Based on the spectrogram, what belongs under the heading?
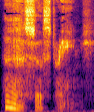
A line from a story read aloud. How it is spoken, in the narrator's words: he breathed out wearily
